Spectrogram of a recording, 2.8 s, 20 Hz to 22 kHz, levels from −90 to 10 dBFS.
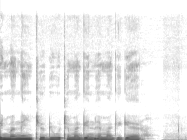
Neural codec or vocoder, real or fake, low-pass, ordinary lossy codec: none; real; 19.8 kHz; none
